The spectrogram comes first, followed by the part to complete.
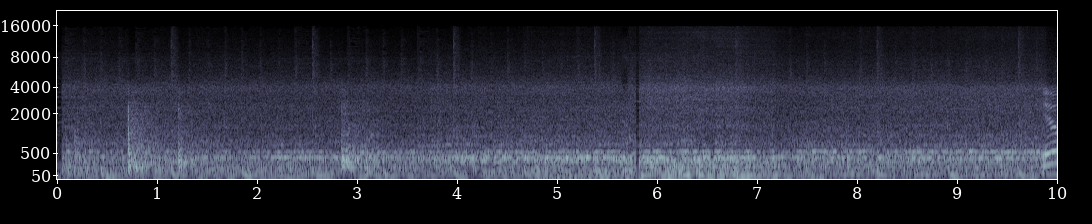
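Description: Steady hum of workshop dust-extraction machinery running, with a low, even tone, and a few light knocks in the first few seconds.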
